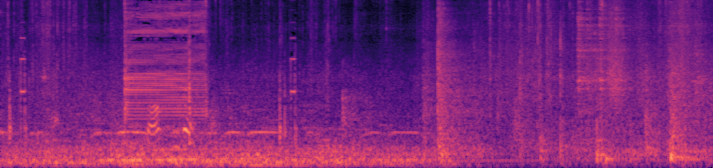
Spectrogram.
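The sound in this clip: A door buzzer rings once in a harsh, steady electric buzz lasting about a second, over background voices and noise.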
